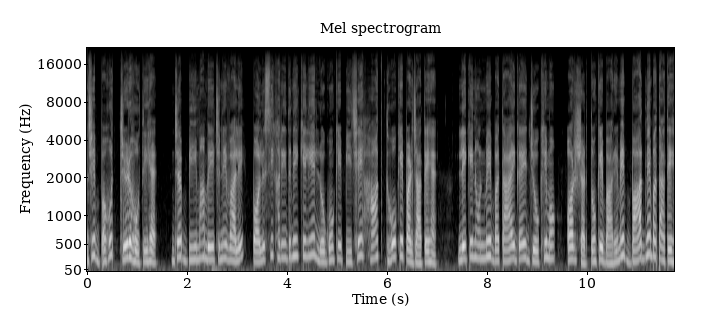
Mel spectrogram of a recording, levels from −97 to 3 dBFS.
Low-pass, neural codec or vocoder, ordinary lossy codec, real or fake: 19.8 kHz; none; none; real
